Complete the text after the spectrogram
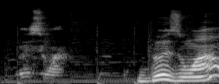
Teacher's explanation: D'abord on dit o et après on dit un. Ça fait besoin.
